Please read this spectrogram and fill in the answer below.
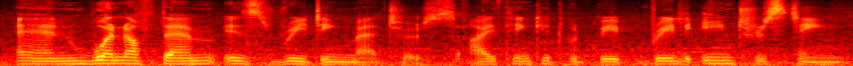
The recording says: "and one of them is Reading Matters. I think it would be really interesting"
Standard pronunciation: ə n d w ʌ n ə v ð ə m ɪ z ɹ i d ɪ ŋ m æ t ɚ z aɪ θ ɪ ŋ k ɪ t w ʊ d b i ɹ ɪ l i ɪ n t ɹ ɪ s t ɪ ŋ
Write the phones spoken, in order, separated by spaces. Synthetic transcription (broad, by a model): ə n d w ʌ n ə v ð ə m ɪ z ɹ i d ɪ ŋ m æ t ɚ z aɪ θ ɪ ŋ k ɪ t w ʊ d b i ɹ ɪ l i ɪ n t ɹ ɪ s t ɪ ŋ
